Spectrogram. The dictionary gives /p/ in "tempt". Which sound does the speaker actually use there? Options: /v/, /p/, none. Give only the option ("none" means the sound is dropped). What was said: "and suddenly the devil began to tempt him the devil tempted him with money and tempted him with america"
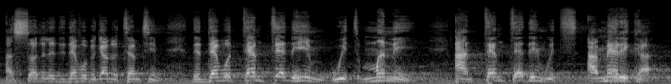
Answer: /p/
